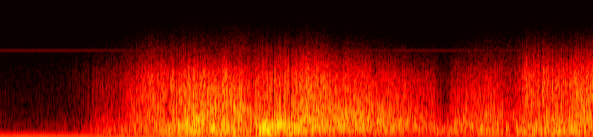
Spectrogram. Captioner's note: continuous explosions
